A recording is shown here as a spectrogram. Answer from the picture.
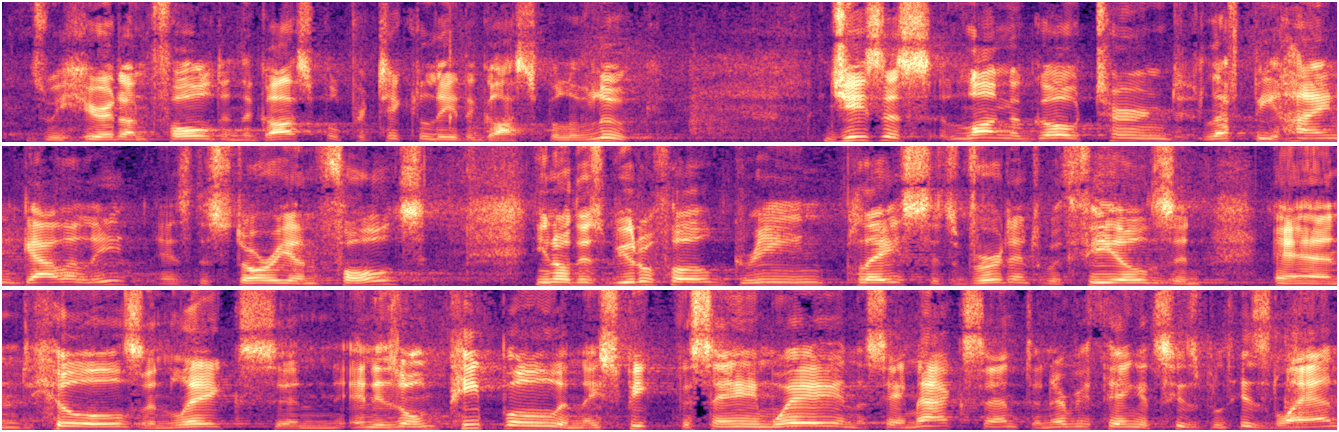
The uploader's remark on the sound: This homily was shared at Sacred Heart Church, in Brewster, Washington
